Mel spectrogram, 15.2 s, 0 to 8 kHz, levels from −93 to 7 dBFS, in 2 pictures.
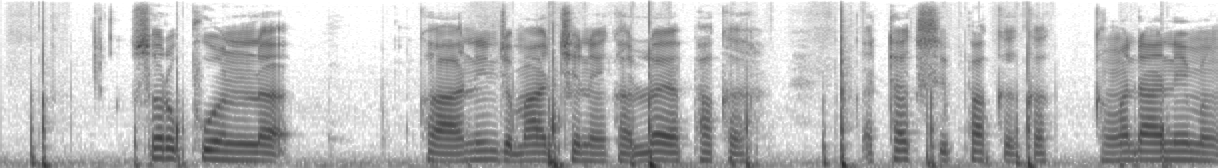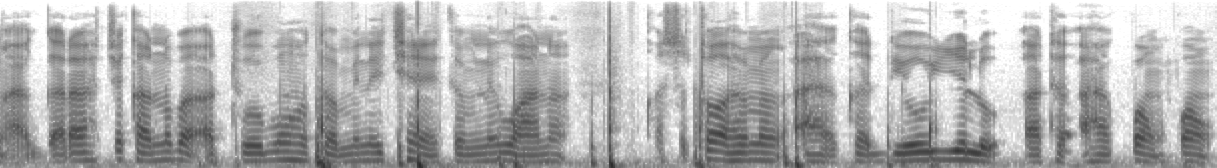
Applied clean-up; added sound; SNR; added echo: none; Walk, footsteps; 4 dB; none.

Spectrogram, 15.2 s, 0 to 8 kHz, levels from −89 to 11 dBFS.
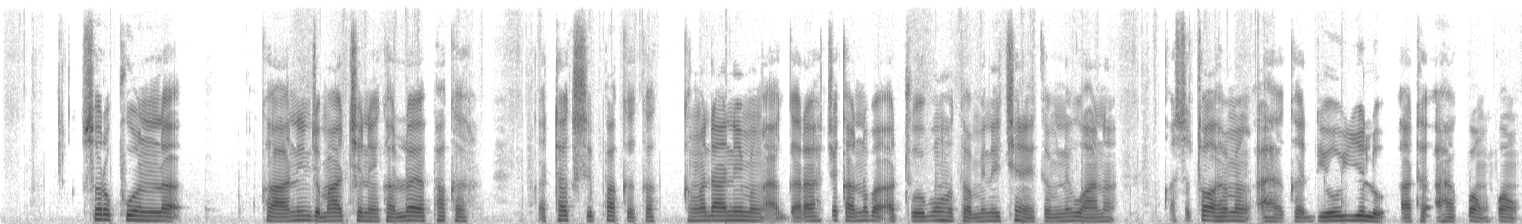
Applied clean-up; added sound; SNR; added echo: neural separator model SepFormer DNS4.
